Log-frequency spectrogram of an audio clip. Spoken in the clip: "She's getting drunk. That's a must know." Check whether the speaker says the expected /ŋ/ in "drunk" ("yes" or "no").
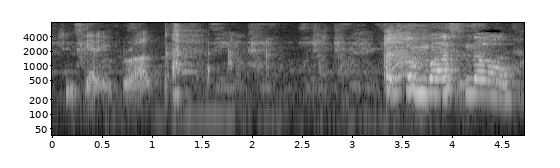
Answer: no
